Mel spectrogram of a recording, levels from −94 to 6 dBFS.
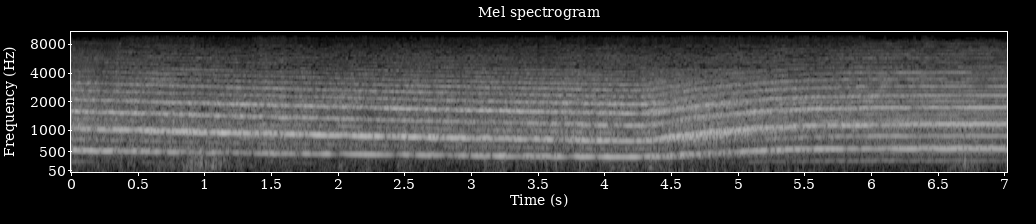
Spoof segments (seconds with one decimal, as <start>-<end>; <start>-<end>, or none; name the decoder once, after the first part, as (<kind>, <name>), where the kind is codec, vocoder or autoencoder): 0.0-1.7 (vocoder, Vocos); 2.5-7.0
